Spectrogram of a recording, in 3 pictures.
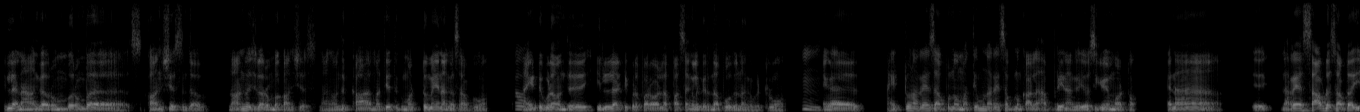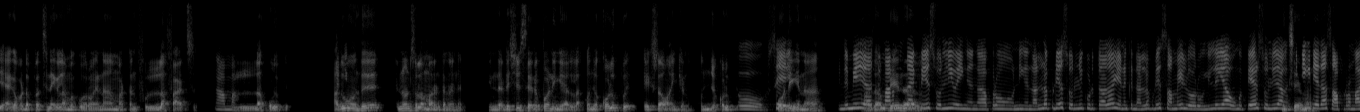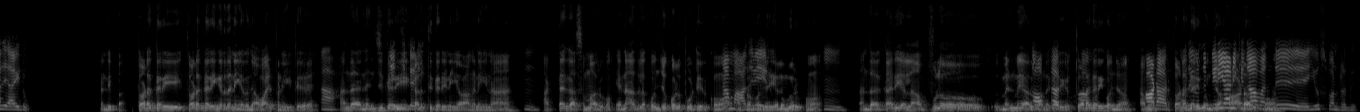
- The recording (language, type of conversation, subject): Tamil, podcast, முதலில் நினைவுக்கு வரும் சுவை அனுபவம் எது?
- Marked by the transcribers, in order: in English: "கான்ஷியஸ்"; in English: "கான்ஷியஸ்"; other background noise; in English: "ஃபுல்லா ஃபேட்ஸு, ஃபுல்"; in English: "சாஃப்ட்"; in English: "ஹார்ட்"; in English: "ஹார்ட்"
